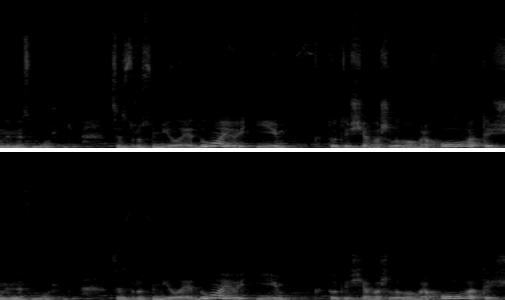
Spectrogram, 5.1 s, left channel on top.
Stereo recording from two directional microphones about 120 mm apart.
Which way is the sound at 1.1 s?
45° left (ahead or behind).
